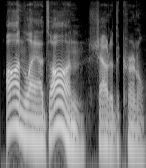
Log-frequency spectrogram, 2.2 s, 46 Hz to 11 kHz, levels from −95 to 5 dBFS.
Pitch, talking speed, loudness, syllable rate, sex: 115 Hz, 165 wpm, -18 LUFS, 4.8 syllables/s, male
